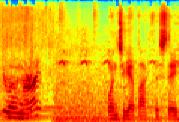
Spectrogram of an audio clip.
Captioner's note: seagulls squawking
